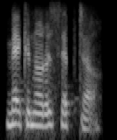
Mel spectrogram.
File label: "mechanoreceptor", Indian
